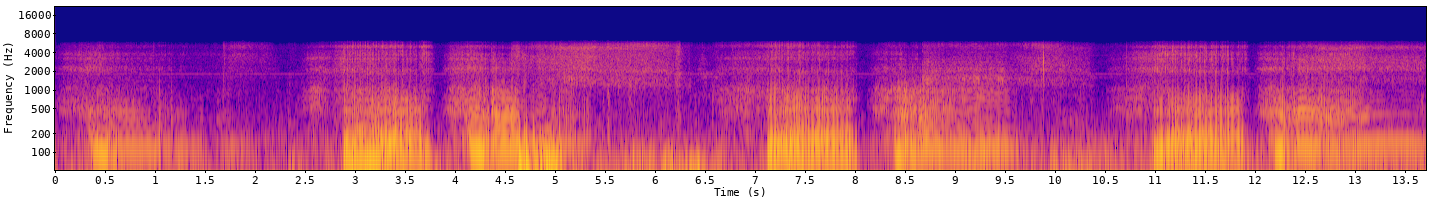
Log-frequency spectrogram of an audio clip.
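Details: Snoring that keeps the listener awake at night: loud, deep, rattling snores in slow cycles, about three in the clip, with quieter breaths between; ordinary snoring.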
